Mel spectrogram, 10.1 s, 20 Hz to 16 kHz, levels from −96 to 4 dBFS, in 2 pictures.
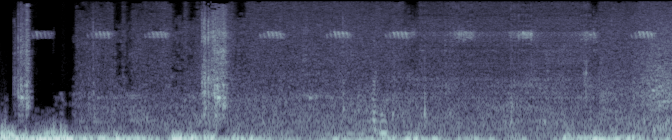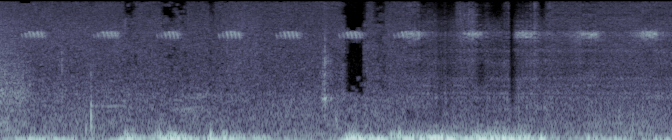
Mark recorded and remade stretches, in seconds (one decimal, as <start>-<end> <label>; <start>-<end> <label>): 0.0-3.1 recorded; 3.1-4.5 remade; 4.5-8.1 recorded; 8.1-10.1 remade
